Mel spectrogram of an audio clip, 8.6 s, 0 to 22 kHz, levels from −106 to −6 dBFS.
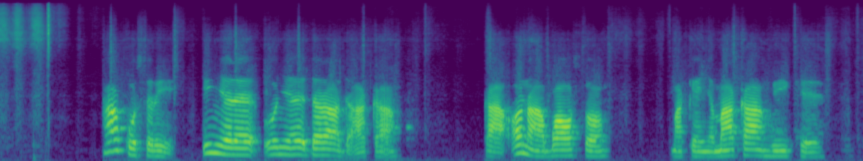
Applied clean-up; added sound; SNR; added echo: neural mask model RNNoise.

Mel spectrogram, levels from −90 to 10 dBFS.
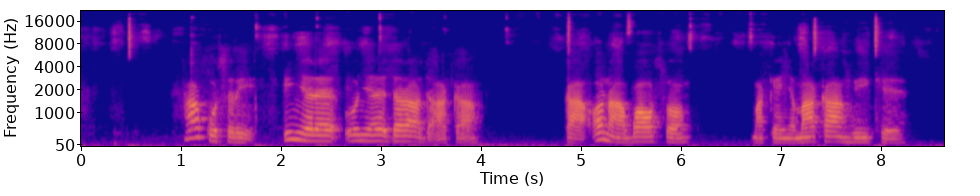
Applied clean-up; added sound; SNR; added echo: neural mask model Resemble Enhance denoiser.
